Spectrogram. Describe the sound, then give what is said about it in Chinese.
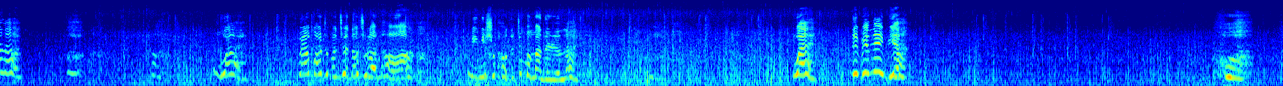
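Steady rain, a sudden shower right after sunshine, patters on a surface in a continuous, moderately loud hiss that lasts the whole time, heard while sheltering under a narrow eave, with a few brief voice-like sounds rising over it now and then. “天气啊，刚才还阳光普照呢，这会儿又下雨了，都怪你非要跑出来玩，这下好了，只能躲在这么狭小的屋檐下。”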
